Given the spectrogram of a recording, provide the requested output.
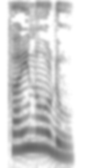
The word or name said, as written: ಗಿಣ್ಣಿಡು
